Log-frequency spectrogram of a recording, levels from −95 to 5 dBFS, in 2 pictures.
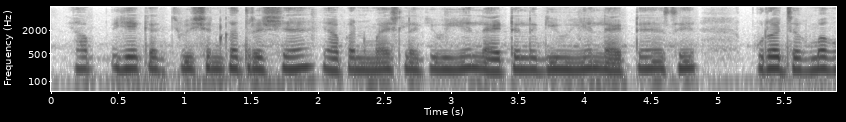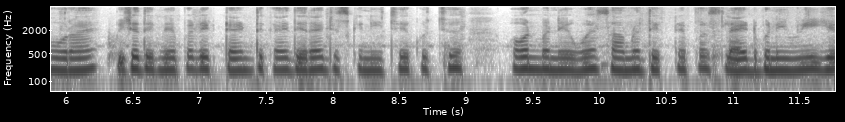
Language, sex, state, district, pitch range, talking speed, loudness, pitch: Maithili, female, Bihar, Araria, 190-205 Hz, 240 wpm, -29 LUFS, 200 Hz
